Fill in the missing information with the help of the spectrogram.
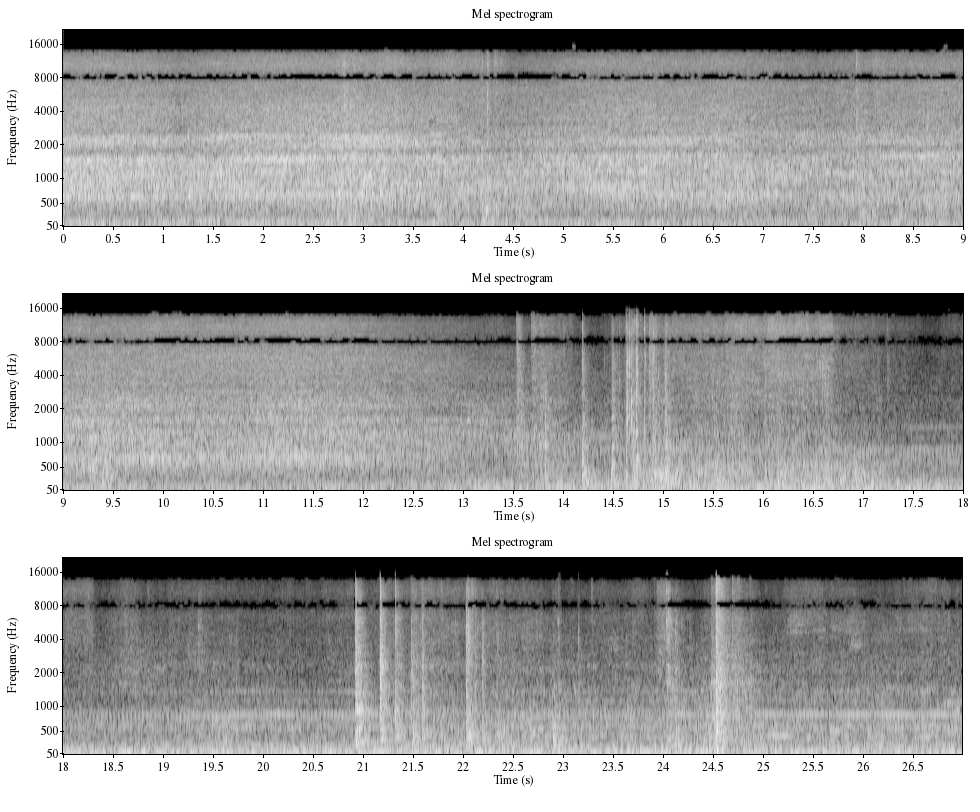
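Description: Steady low machine rumble of bakery equipment, with metal clanks and scraping about halfway through as a steel tray of dough loaves is slid onto a deck-oven rack, and a few sharp metallic knocks later on.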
